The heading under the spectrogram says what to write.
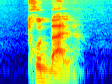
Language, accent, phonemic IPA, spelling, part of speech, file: French, France, /tʁu d(ə) bal/, trou de balle, noun, LL-Q150 (fra)-trou de balle.wav
- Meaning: 1. bung-hole, asshole (anus) 2. asshole, jerk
